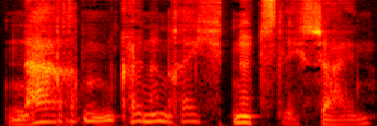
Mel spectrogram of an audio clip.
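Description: Guy reading calm wise old wizard, mild and measured, slow and a bit gravelly. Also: a little high, no room sound, studio quality, voice pushed up, heavily acted.

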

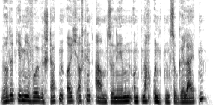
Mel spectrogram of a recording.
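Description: Brief: gallant nobleman with a wry, kindly tone, as an audiobook narrator gives him, mid pitch, dry sound. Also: fairly quick, dry recording, close to an everyday voice. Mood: courtly. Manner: gallant and gently teasing. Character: young noble earl, courteous and wry.

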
